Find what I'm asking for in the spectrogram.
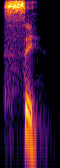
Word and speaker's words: ces: And the plural version is c'est, C-E-S, c'est. – C'est. – Now, be careful not to confuse c'est, C-E-S, with c'est, which sounds identical but is spelt S-E-S.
